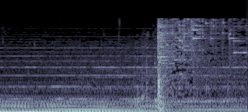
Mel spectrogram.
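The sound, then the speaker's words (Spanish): A drinking glass smashes against the edge of a desk in one sudden, bright shattering crash, with fragments settling briefly over a steady tonal background. “Rompe el vaso contra el borde del escritorio.”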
